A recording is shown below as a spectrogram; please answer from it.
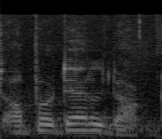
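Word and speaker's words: opodeldoc: about opo deloc Patrick that's exactly how it's pronounced oppodeldoc it's a Persian word of course medieval Persian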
